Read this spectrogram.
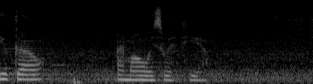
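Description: A young woman speaks softly and warmly.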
